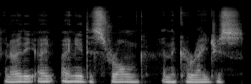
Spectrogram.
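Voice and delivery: ordinary talk, nothing marked

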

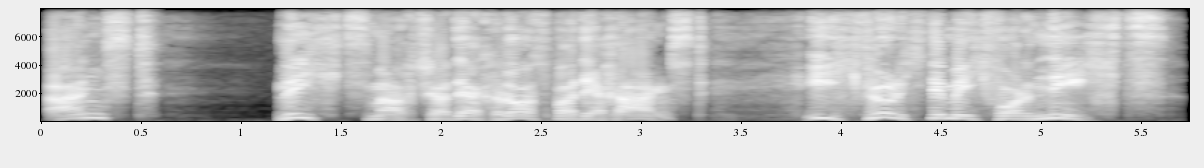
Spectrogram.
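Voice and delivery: high, slow, full-force roar; defiant bellow. Acted. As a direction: roar it proudly into the listener's face. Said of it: "sondern brüllte ihr ins Gesicht".

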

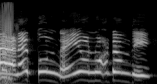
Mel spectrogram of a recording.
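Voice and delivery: high, heated complaint; indignant protest. Acted. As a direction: flare up at your sister-in-law. Quarrel, protesting to sister-in-law.

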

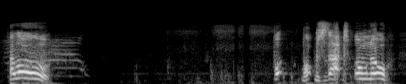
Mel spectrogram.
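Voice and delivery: loud, high startled cry; startled exclaim. Acted. Host startled by a guest's noise, loud high alarm. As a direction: jump at the sudden noise.

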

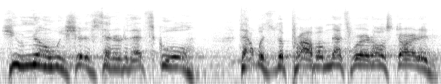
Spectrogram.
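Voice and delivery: a hint of a distraught mother blaming; mother shouting. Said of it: "the mother was shouting at him".

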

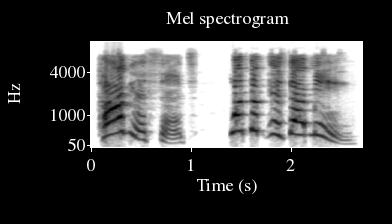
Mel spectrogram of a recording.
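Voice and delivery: high, loud, drawn-out baffled cry of Cognizant?; baffled listener. Pretend. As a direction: play a stunned listener who can't believe the word. Mock confused listener asks meaning.

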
